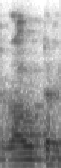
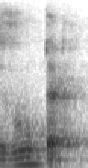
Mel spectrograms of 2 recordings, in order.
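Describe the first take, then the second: First: The first syllable does not sound like 'root'. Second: The first syllable sounds like 'root'. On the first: The speaker calls it wrong. "but it is not router" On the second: The speaker calls it right. "It is router. Root"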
